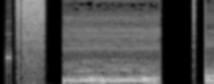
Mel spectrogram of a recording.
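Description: Edited intro sound effects: a brief beep, then a short burst of static hiss, then about a second of low hum, each cut off abruptly with silent gaps between.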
